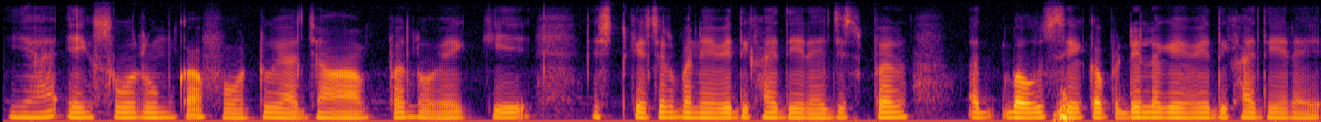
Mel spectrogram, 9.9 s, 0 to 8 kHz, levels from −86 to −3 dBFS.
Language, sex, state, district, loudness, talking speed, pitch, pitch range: Hindi, male, Uttar Pradesh, Saharanpur, -22 LUFS, 155 wpm, 125 Hz, 120-125 Hz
